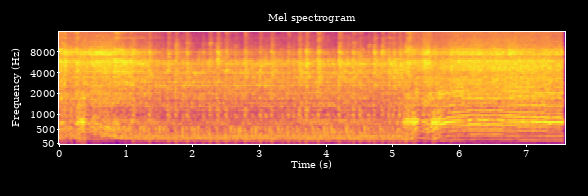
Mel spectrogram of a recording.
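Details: Old STIHL 023 chainsaw that sat over two years and bogged and stalled on throttle, after carburetor adjustment: revs cleanly to a high steady scream, dips under the cut and recovers crisply with no bogging; running healthy.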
